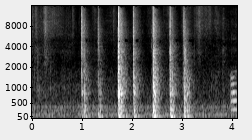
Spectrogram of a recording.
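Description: Small hands pat and slap on paper.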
